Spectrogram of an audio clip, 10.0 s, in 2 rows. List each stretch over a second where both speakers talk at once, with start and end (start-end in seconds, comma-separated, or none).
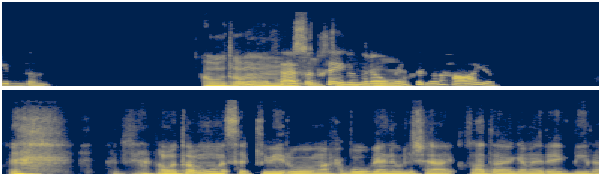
2.0-3.3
